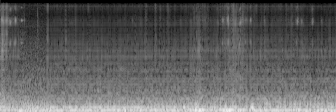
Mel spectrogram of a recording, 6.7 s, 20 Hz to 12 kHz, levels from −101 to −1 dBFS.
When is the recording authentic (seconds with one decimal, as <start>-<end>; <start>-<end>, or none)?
0.4-0.9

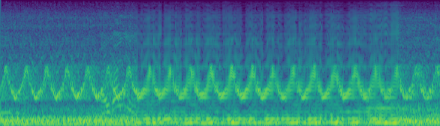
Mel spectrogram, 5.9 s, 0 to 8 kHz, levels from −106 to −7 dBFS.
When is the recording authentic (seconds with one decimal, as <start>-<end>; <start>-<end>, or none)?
0.0-1.8; 5.3-5.9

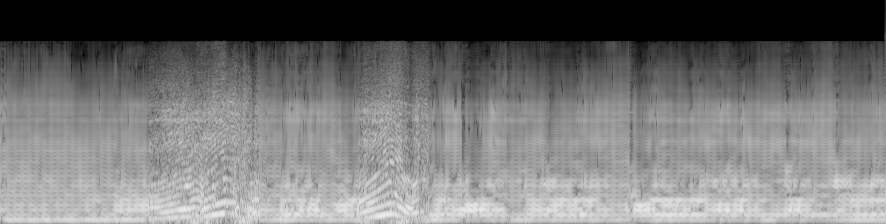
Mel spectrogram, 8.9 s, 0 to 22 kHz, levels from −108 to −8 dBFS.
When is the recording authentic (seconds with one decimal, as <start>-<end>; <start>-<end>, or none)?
1.5-2.6; 3.6-4.3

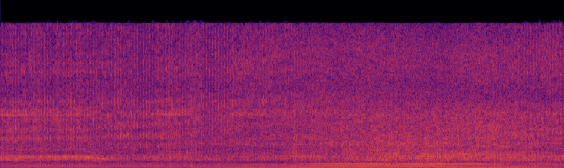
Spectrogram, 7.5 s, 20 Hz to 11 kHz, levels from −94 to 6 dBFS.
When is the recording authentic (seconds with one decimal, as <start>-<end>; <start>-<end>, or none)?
0.0-0.4; 0.9-7.5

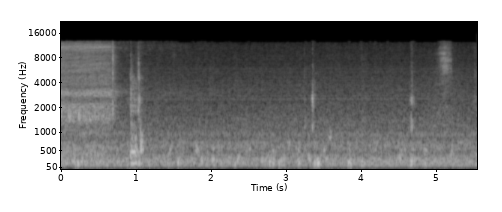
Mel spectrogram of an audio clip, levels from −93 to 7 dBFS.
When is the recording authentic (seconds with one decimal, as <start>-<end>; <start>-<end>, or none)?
0.0-1.3; 4.7-5.6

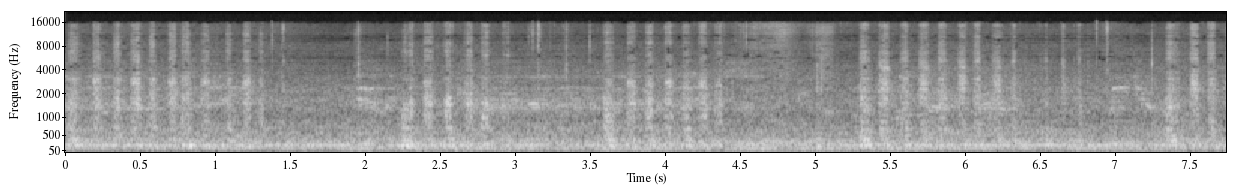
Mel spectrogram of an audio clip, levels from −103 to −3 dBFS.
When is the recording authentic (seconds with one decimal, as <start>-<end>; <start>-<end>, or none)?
2.8-4.2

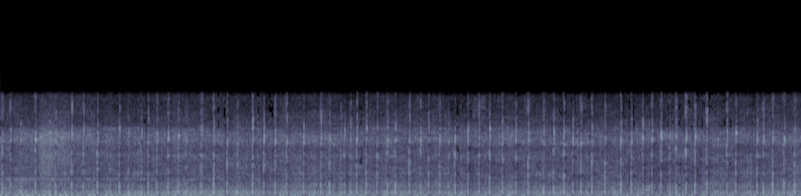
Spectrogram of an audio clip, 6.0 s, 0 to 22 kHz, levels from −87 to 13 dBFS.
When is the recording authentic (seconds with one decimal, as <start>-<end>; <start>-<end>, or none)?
none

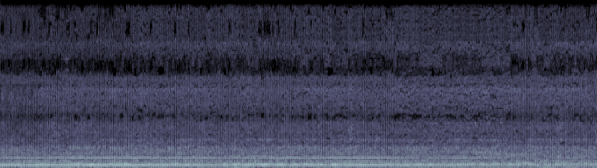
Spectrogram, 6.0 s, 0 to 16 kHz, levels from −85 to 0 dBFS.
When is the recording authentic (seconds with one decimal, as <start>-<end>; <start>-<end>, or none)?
4.0-5.1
